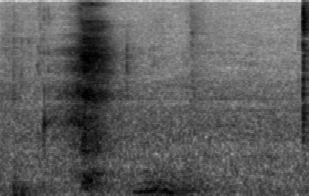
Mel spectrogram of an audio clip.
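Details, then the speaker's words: Snoring from a dog heard in the background while a person talks. "apologies if you can hear snoring in the background the dog has decided that now is the opportune time to"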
